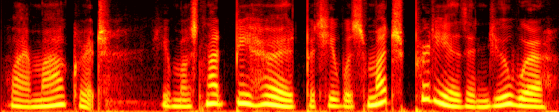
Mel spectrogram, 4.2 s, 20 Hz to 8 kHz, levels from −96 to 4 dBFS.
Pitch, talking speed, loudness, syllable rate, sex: 200 Hz, 215 wpm, -17 LUFS, 5.1 syllables/s, female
